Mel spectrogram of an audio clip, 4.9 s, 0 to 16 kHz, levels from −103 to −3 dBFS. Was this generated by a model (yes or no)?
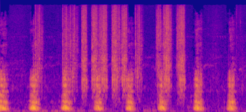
no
